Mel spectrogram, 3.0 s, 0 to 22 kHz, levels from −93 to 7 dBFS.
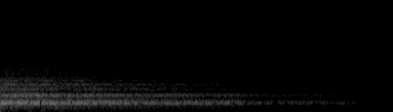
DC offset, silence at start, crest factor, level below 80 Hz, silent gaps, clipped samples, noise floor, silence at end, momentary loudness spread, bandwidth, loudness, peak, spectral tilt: under 0.1%; 0 s; 16 dB; under -90 dBFS; none; under 0.1%; -84 dBFS; 0.35 s; 11 LU; 5 kHz; -62 LUFS; -46 dBFS; -7.5 dB/octave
